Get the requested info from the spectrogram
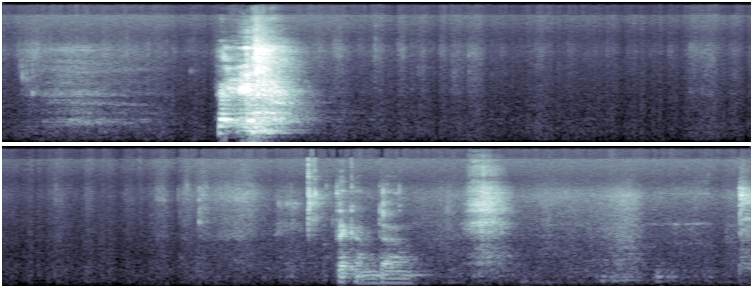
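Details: One loud explosive sneeze, then faint breaths and quiet talk, from a man sneezing all day with a headache; he blames allergies, though the weather is chilly, and he tries drinking water to help.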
